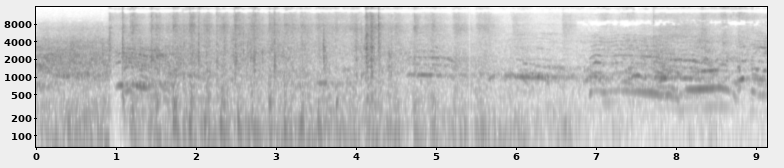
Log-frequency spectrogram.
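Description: Young boys shout and call out nearby.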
